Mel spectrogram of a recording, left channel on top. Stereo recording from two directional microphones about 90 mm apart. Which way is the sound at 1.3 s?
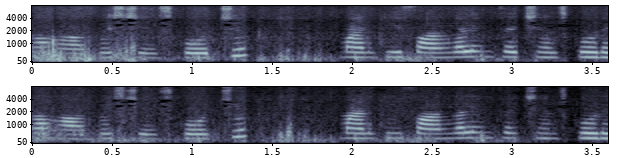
35° right (ahead or behind).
